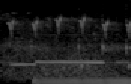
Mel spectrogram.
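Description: Cartoonish birds at a bird bath in the video game Tangle Tower chirp in a steady series of six bright, evenly spaced tweets over a soft sustained musical hum.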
